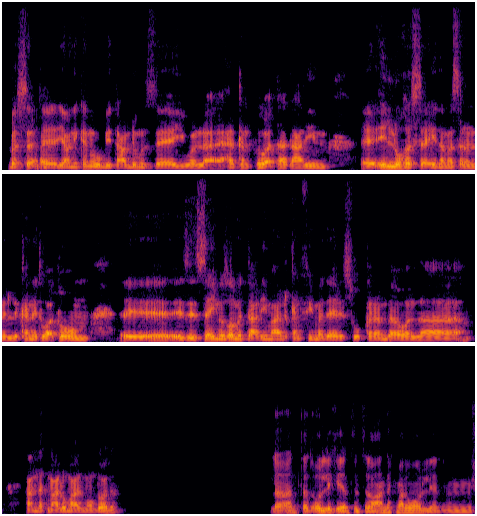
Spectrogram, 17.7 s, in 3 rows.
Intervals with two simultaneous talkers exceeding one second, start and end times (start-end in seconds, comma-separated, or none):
none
